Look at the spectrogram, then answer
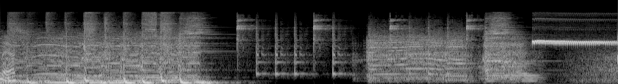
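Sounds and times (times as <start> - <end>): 
music: 0.0 - 6.1
punchy percussive hits: 1.8 - 5.3
referee's whistle blast: 5.3 - 6.1.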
